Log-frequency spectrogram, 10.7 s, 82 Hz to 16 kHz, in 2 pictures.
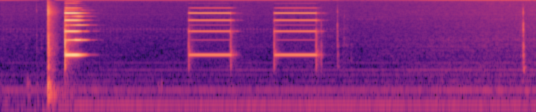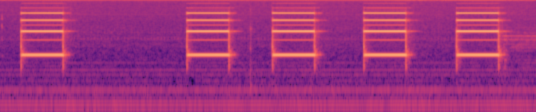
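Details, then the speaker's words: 1980 Stern Electronics Berzerk arcade game, VSU sound PCB test after correcting wiring: sharp click, two short clear beeps, pause, then steady run of even beeps; sound board working normally. "if it if the sound is working we'll hear we'll hear beeps as that flashes so let's give it a shot"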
